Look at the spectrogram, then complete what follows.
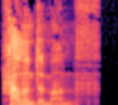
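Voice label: "calendar month", English, British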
